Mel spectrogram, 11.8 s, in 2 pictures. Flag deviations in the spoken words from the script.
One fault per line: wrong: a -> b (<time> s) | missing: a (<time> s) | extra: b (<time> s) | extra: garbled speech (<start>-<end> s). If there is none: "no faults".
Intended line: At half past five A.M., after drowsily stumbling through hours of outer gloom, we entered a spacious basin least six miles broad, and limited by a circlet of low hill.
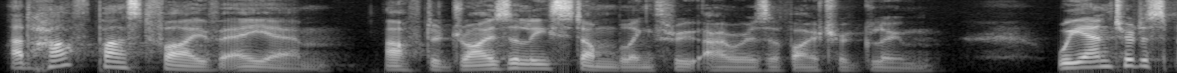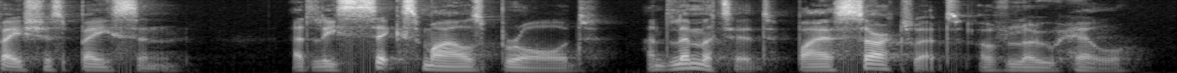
extra: at (7.3 s)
